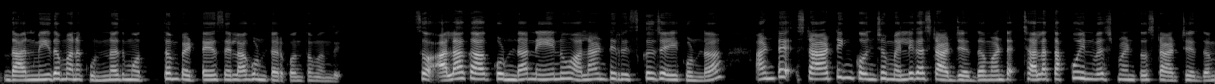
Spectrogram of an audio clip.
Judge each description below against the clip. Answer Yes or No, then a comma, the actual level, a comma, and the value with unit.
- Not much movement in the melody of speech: No, average, 3.2 semitones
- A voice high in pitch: Yes, high, 220 Hz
